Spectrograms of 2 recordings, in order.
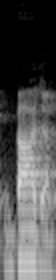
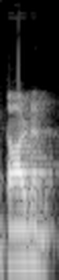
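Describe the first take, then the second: First: गार्डन as गाडन, no R; British garden. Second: गार्डन with a full R; American garden. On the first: Teacher giving the British गार्डन to students. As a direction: drop the R in गार्डन. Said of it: "हम पढ़ते हैं British में". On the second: Teacher giving the American गार्डन to students. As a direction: roll through the R in गार्डन. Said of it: "आर पूरा आपका आएगा". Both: Shown as a demonstration.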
